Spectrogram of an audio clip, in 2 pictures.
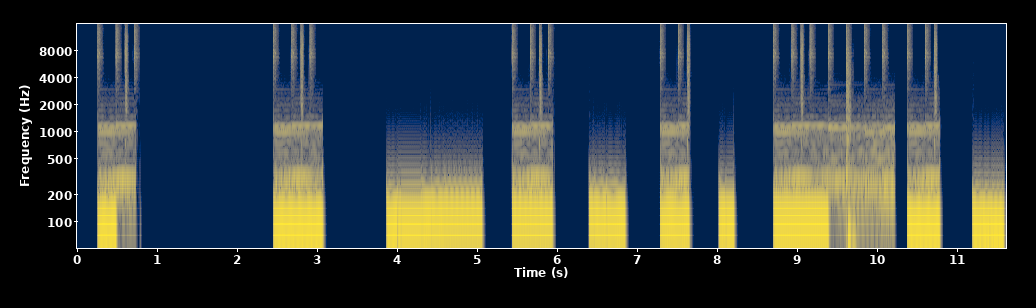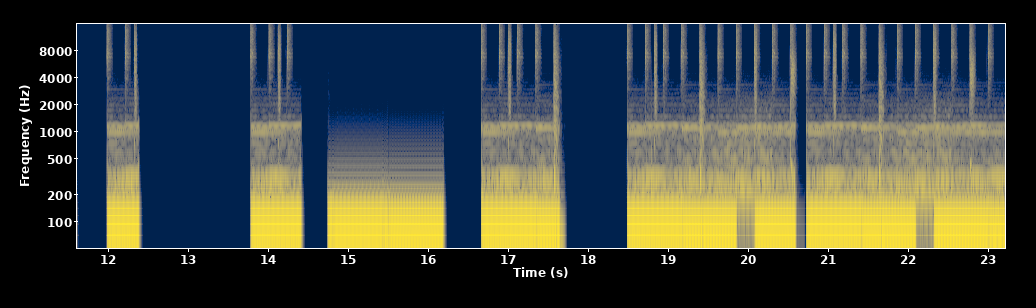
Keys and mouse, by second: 22.9 F1.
